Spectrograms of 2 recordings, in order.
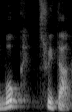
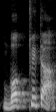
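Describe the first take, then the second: First: "বক্তৃতা" as bok, then trita, closed o; teacher's model "বক্তৃতা", rounded first vowel, broken into bok-trita; closed-vowel pronunciation. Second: Said in the usual way. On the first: Shown as a demonstration. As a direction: split "বক্তৃতা" after the k. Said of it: "তাহলে হবে কি?". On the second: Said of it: "যার জন্য উকার হবে".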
